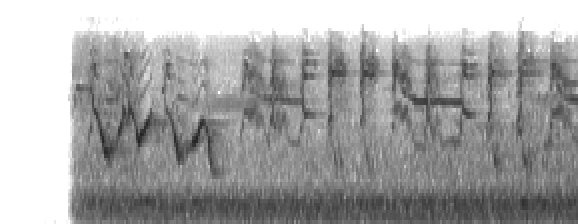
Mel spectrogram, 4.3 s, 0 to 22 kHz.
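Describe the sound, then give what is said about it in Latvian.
A common starling sings, a busy run of whistles, rising-and-falling slurs and rapid clicking chirps repeating over a steady noisy background hiss. “Lai pētītu putnu ligzdošanas un migrācijas paradumus, Latvijas ornitoloģijas biedrība par 2025. Gada putnu izvēlējusies mājas strazdu.”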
